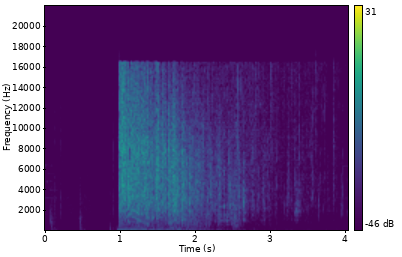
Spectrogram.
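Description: A wooden shelf crashes down loudly and debris clatters.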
